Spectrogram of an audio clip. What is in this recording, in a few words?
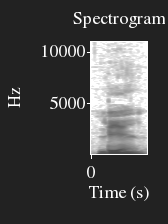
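"lin", pinyin, Mandarin Chinese, fourth tone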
